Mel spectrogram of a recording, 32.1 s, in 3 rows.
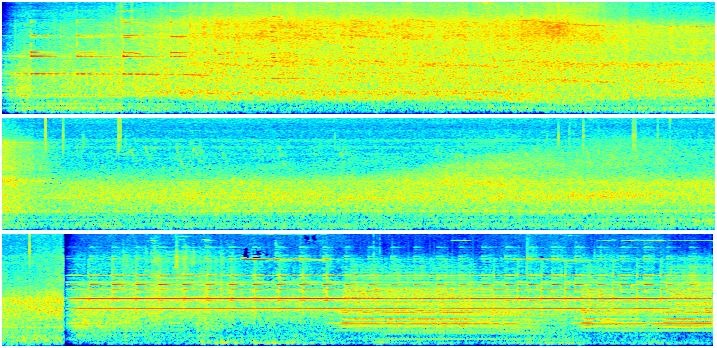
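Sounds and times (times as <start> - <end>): crossing warning bell ringing: 0.0 - 6.4, 22.4 - 32.0
passing train rumble: 0.0 - 32.0
train horn: 26.4 - 32.0.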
